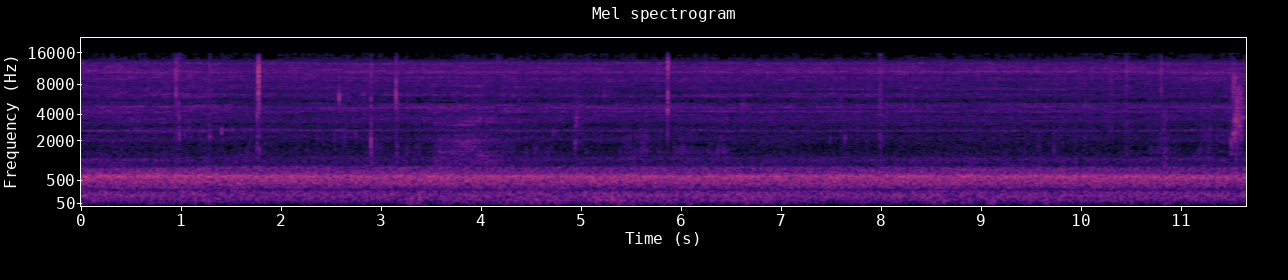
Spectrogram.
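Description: Portable propane heater burning with a steady rushing hiss, with a few faint ticks and crackles as charred skin is peeled off a roasted red pepper by hand.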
